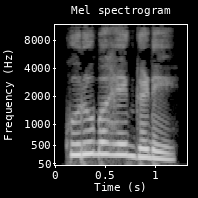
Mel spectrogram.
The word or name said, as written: ಕುರುಬಹೆಗ್ಗಡೆ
